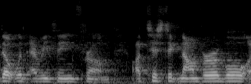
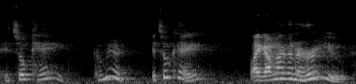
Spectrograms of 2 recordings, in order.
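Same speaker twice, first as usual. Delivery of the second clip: put-on high-pitched comforting voice for a child; tender, lifted adult-to-child voice; gentle reassurance; 8 semitones higher than usual. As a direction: coax a scared child closer. Retold comforting of crying child.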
